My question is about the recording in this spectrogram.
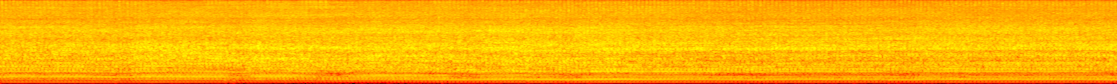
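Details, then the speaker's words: Older Craftsman mower engine, first run after carburetor cleaning with fresh gas added, surges at idle, its pitch slowly swelling and easing back; owner suspects leftover stale fuel in the cleaned carb, expecting it to settle once fresh gas runs through. "so I didn't elect to clean any of the fuel out of that carb that I had already cleaned so it's possible that it's only surging like that because some of that fuel and there's a little stale"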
